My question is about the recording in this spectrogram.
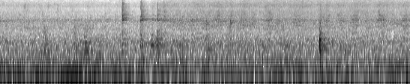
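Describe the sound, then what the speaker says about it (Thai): Garlic stir-fried in a pan for a ginger beef dish, a steady close sizzle with occasional scraping clicks of the utensil, no voices. "ผัดกระเทียม หอมสิ หอมมากกระเทียม"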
